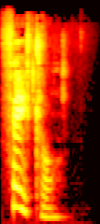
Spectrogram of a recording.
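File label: "fatal", British English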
